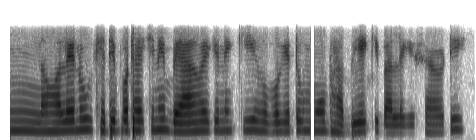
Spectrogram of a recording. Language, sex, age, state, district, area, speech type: Assamese, female, 18-30, Assam, Dibrugarh, rural, conversation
